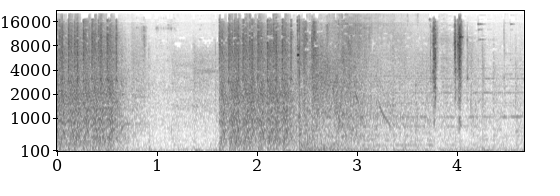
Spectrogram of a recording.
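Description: XCOM 2 gunfire: a loud burst of rapid automatic shots, then a brief lull, then another sustained rattling volley with a few sharp cracks near the end.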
